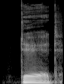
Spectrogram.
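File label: "Död", Swedish; Kuollut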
